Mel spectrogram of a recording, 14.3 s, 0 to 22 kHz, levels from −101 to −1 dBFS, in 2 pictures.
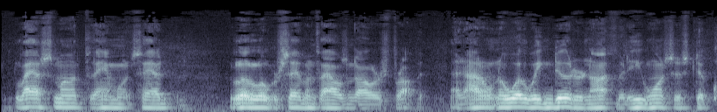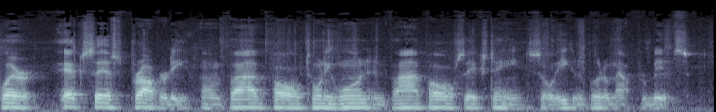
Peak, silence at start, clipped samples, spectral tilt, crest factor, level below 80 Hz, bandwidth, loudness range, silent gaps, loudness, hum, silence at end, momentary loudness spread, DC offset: -6 dBFS; 0.05 s; under 0.1%; -7 dB/octave; 18 dB; -54 dBFS; 12.5 kHz; 7 LU; none; -25 LUFS; none; 0.25 s; 14 LU; under 0.1%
